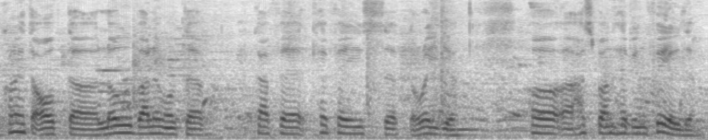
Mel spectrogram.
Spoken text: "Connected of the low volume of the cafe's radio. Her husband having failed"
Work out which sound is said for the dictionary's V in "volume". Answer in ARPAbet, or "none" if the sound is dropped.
B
